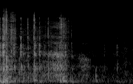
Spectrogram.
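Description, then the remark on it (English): A camera gets bumped by accident, producing a quick, fairly loud burst of rattling, clattering knocks that lasts under a second before settling into quiet. “I think I just knocked the camera.”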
